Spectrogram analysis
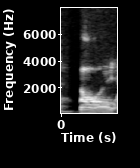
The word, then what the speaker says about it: barrel: There's also, because I'm from the Midwest, so, I say a burl instead of barrel.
